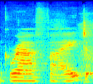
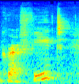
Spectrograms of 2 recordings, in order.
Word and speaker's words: Grafite: So here I am wearing Grafite, or I've also known people to pronounce it Grafite, but it is more of a grayish blue color.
